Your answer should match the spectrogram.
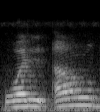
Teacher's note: را کو پر پڑھنا ہے لیکن را پہ قلقلہ نہیں کرنا · را ساکنہ ما قبل فتحہ ہے، را کو پر پڑھیں گے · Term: رائے مفخم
